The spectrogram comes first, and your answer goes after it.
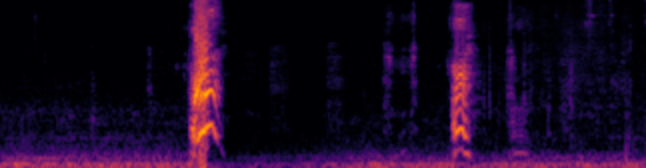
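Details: Lakeland Terrier in a car giving two short, sharp barks about one and a half seconds apart, the second softer, against a low steady road hum.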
